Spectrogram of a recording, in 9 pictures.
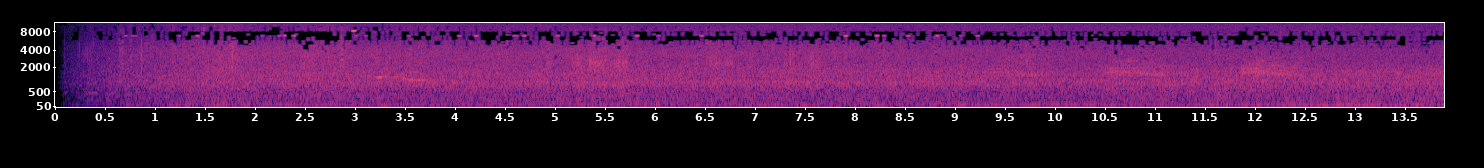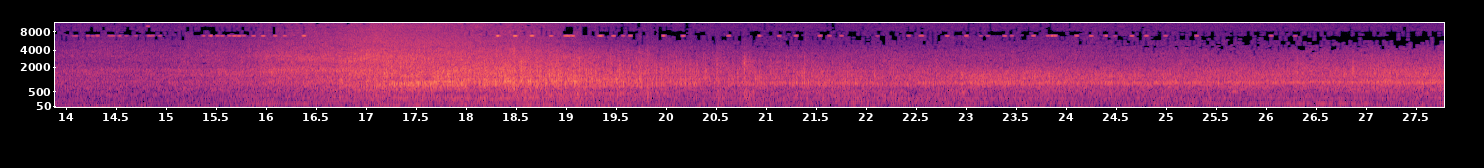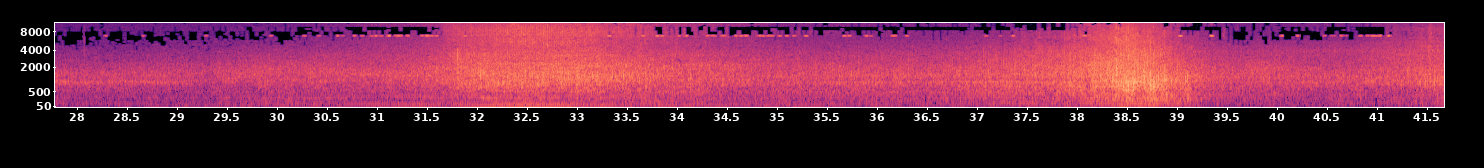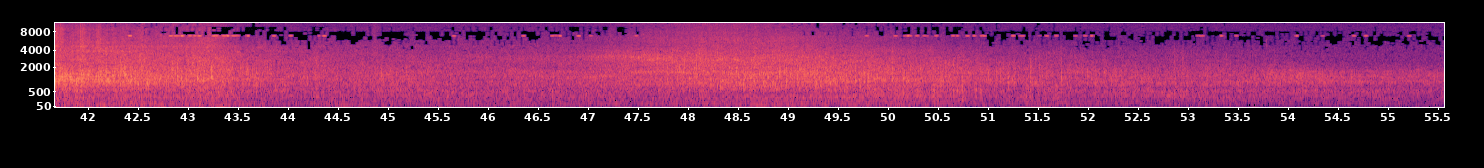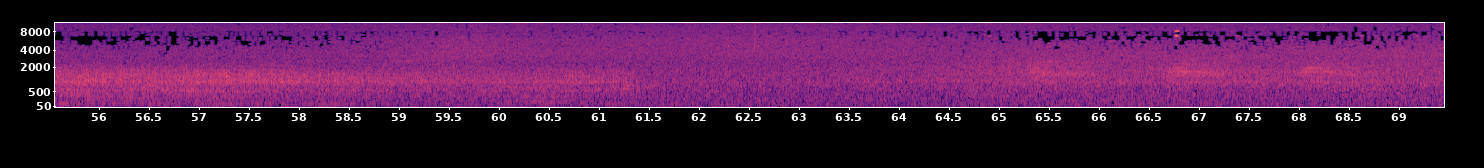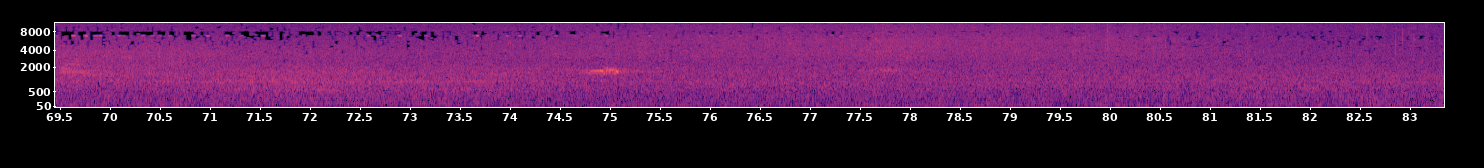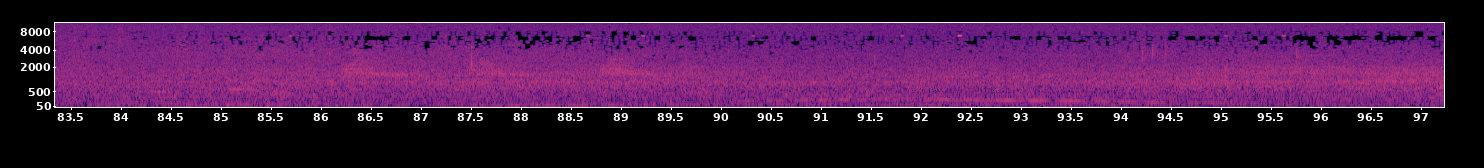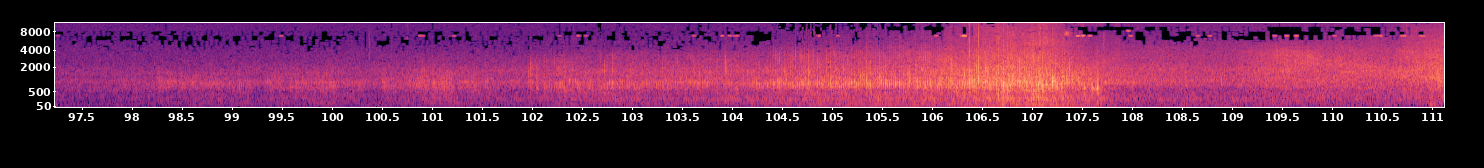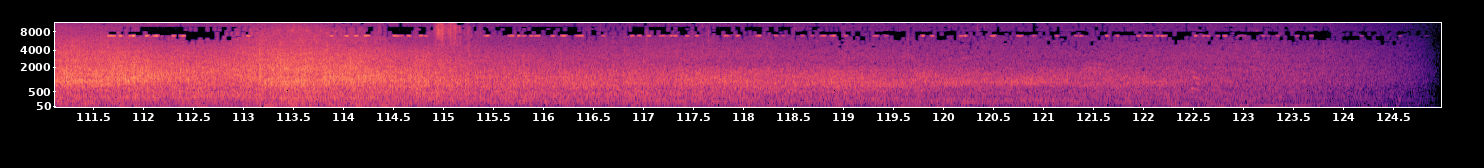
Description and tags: hi-fi szczepin 01092013 cobbled poznanska street
01.09.2013: fieldrecording made during Hi-fi Szczepin. Performative sound workshop which I conducted for Contemporary Museum in Wroclaw. Sound of car passing by cobbled Poznanska street in district Szczepin in Wroclaw. Recording made by one of workshop participant.
car, cobbled-road, cobbles, field-recording, Poland, street, Szczepin, Wroclaw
